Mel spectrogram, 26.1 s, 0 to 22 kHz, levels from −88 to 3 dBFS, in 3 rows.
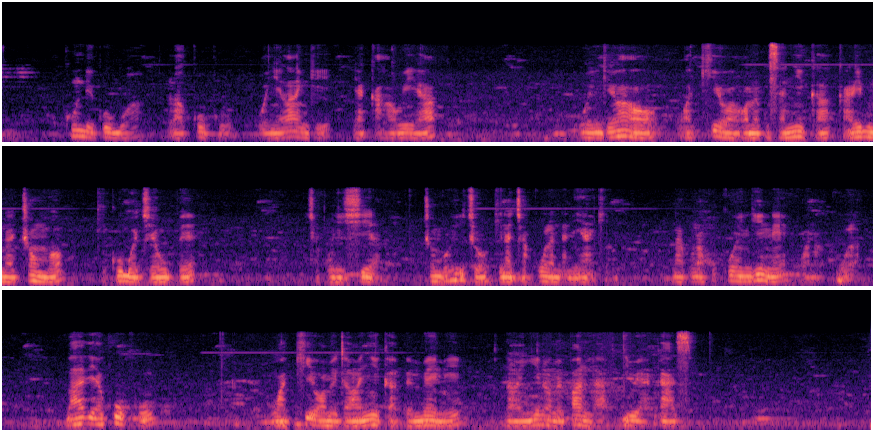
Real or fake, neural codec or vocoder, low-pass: real; none; 7.2 kHz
